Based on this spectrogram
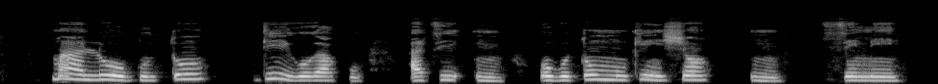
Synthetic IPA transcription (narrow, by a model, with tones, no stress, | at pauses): mãː˦lo˧o˨ɡũ˨to˦ | di˦i˦˨ɾo˧ɾa˧k̚u˨ | a˨tĩ˧˨ | o˨ɡũ˨to˦mũ˧kĩ˦˧ʃɔ̃˦˨ | sĩ˧mĩ˧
